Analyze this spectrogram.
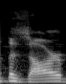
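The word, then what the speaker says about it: Bizarre: Oh, it's called the bizaar, but it's spelled B I Z A R A A R R E. Like the bizaar instead of the bazaar for shopping.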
